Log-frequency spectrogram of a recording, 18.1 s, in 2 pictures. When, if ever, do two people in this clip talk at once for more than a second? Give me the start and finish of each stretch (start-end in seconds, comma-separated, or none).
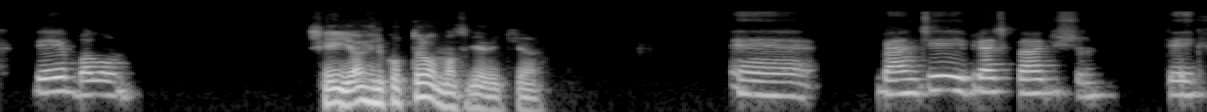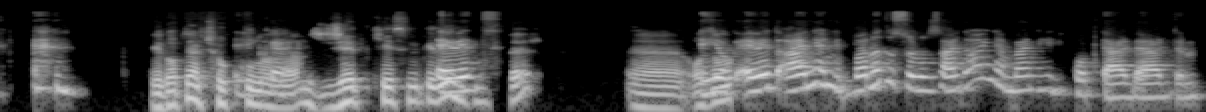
none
